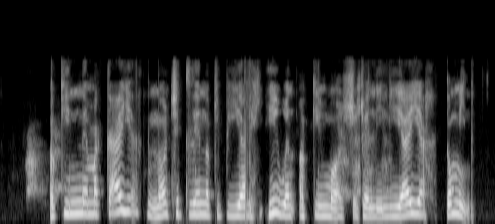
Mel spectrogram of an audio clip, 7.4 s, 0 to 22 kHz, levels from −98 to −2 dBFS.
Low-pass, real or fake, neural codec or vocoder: 7.2 kHz; fake; codec, 16 kHz, 6 kbps, DAC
